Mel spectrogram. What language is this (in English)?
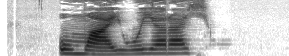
Abkhazian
